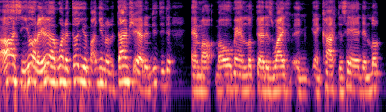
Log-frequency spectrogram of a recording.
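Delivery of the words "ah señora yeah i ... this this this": mock Mexican salesman. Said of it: "Mexican guy".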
